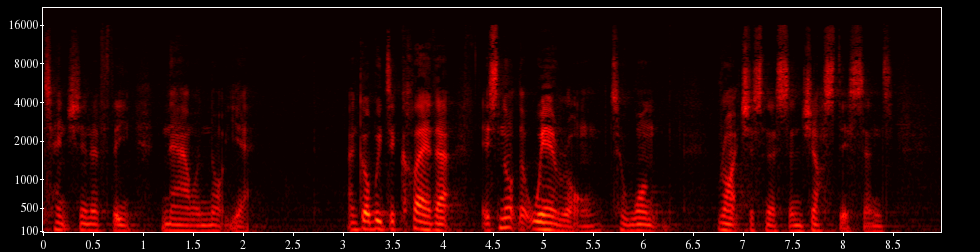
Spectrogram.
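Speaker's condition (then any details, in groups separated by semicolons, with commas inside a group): No condition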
